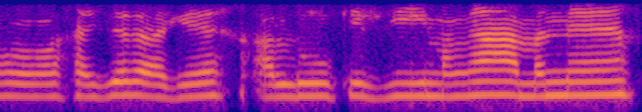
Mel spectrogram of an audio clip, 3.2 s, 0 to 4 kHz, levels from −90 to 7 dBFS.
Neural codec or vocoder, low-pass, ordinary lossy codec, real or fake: none; 3.6 kHz; none; real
